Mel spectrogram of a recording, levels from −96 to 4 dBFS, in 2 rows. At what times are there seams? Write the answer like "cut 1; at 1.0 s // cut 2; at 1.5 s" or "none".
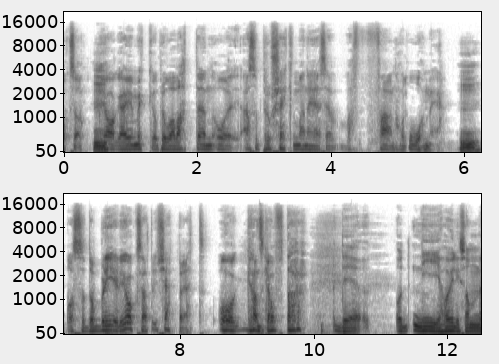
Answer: cut 1; at 3.4 s // cut 2; at 5.1 s // cut 3; at 7.6 s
